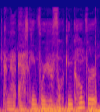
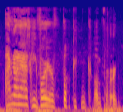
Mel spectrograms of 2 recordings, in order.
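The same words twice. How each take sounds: First: Said in the usual way. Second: High-pitched mock yell, held back in volume; faux yell. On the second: Vlogger ranting at her audience, a faux yell. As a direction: yell it without real loudness, keeping the neighbors calm. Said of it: "faux yell".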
